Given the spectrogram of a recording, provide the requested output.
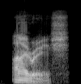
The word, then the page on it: Irish: British English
